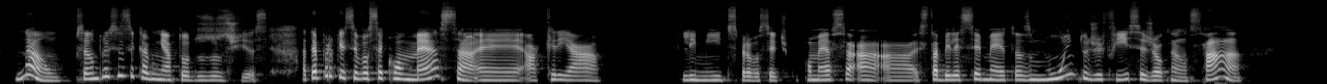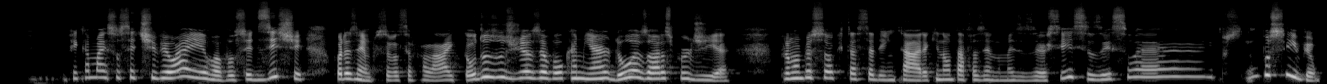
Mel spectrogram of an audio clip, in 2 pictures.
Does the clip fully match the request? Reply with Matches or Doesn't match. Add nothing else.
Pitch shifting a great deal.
Matches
